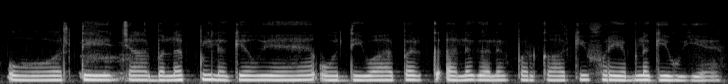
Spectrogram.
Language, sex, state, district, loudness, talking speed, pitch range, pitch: Hindi, female, Rajasthan, Jaipur, -13 LUFS, 155 wpm, 200-205 Hz, 200 Hz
